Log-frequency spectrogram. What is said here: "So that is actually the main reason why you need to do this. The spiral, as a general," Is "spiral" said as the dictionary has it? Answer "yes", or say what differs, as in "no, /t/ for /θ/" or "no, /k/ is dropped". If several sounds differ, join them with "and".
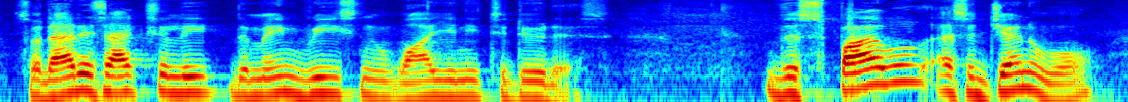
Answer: no, /ɹ/ is dropped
